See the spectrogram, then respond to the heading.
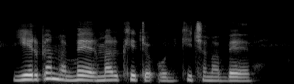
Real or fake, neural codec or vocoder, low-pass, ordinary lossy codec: fake; codec, 16 kHz, 0.8 kbps, ZipCodec; none; none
